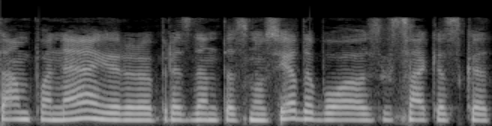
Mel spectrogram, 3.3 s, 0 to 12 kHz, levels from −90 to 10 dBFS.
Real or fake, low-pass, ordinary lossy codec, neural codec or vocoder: real; 7.2 kHz; AAC, 32 kbps; none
